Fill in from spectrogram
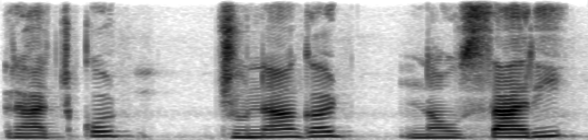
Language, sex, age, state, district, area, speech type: Gujarati, female, 30-45, Gujarat, Surat, rural, spontaneous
